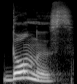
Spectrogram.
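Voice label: "доныс", Komi, female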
